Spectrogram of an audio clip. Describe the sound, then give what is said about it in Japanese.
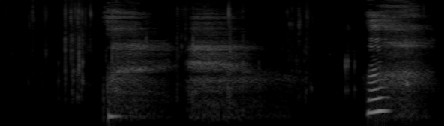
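Body soap being worked into a lather in the hands: a few wet squishing bursts, with a soft breathy sigh near the end. “こうして、ボディーソープで手の中をぬるぬるにして、 しっかり泡立ててから”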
